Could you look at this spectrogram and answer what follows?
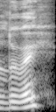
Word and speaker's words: Liu: And it was designed by Anna Louie. I think I've spelled that right. Said that right. It's spelled L I U and Mike Tonkin.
